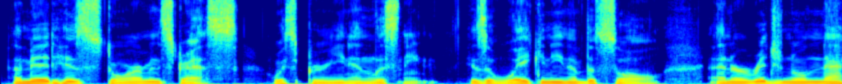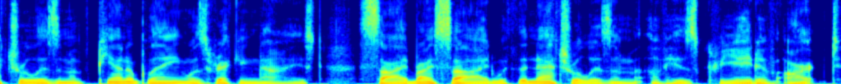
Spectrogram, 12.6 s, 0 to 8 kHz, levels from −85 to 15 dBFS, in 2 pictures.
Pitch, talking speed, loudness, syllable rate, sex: 105 Hz, 145 wpm, -19 LUFS, 4.8 syllables/s, male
